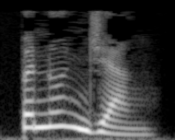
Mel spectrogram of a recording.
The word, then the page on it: penunjang: Indonesian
